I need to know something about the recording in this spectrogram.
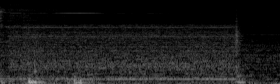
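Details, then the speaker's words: Can-Am Maverick R after EVO flex fuel install, ignition on without starting: quiet steady low hum for a couple of seconds then cutting off; fuel pump priming normally, checking for leaks. "We need to hit the ignition. Don't start it. And you'll hear the fuel pump run."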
